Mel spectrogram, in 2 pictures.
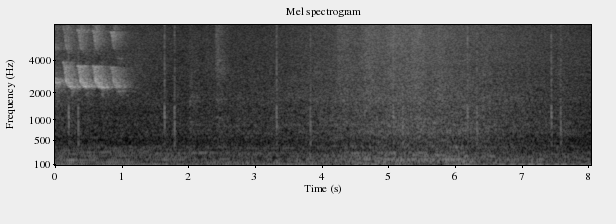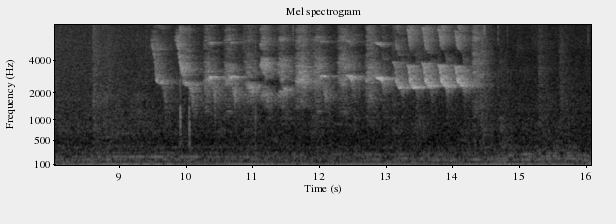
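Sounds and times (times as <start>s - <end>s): bird shrill chirps: 0.0s - 1.1s, 9.5s - 14.5s.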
